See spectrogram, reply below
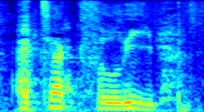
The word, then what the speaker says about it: Patek Philippe: You got to act a little French. It's Patek Philippe.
